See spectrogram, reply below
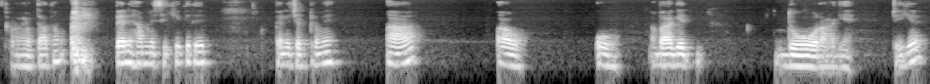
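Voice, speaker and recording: Slow, patient male language teacher. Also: mid-range voice, creaky, mellow. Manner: patient, checks understanding with repeated tag questions; repeats example words slowly for pronunciation. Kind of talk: explaining a textbook lesson.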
